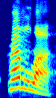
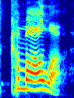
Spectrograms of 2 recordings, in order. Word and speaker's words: Kamala: It's not Kamala, it's Kamala.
